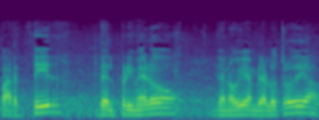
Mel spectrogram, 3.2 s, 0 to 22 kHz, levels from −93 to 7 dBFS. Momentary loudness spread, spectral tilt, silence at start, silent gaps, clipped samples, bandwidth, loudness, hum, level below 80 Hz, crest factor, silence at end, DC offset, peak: 14 LU; -7.5 dB/octave; 0 s; none; under 0.1%; 9.8 kHz; -17 LUFS; none; -60 dBFS; 14 dB; 0 s; under 0.1%; -2 dBFS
